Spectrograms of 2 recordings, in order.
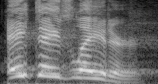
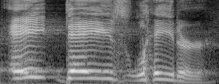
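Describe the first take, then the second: First: Said in the usual way. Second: Eight days later drawn out slowly, EIGHT leaned on; slow emphasis. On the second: Shown as a demonstration. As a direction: savour each word of Eight days later. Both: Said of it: "Did you catch that?".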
